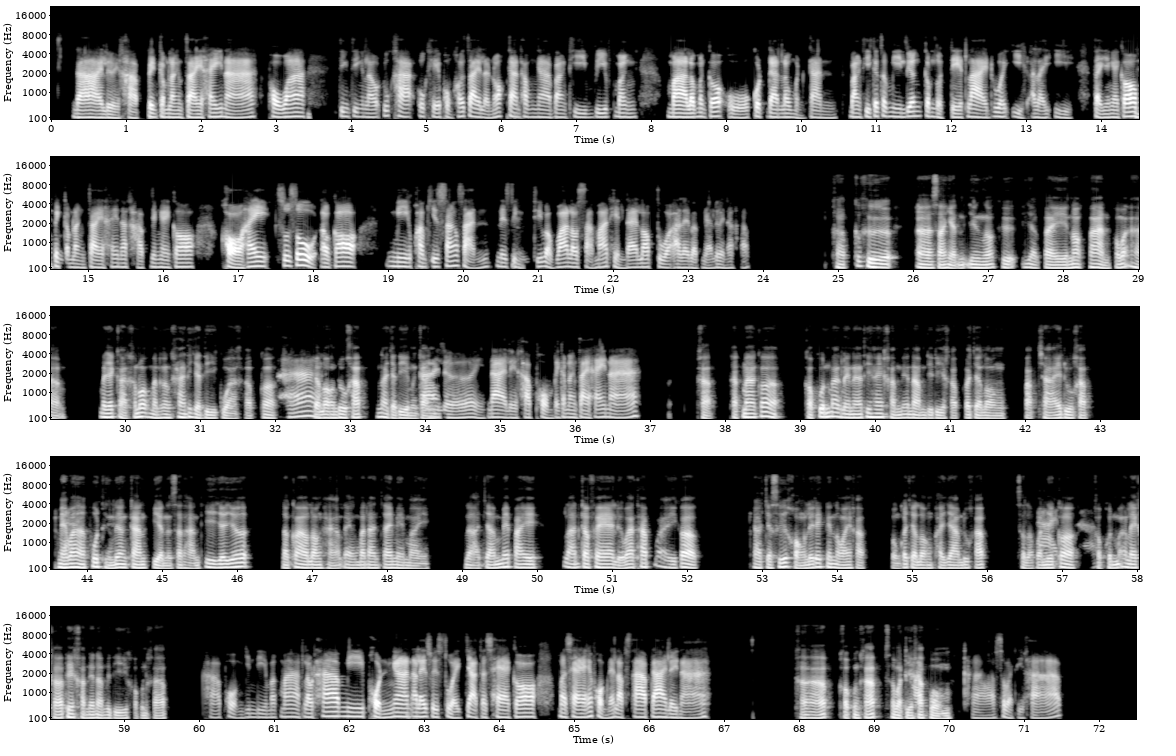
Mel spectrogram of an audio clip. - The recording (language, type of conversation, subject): Thai, advice, ทำอย่างไรให้ทำงานสร้างสรรค์ได้ทุกวันโดยไม่เลิกกลางคัน?
- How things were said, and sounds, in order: other noise; tapping; in English: "บรีฟ"; "มัน" said as "มัง"; other background noise; "หนึ่ง" said as "ยึง"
